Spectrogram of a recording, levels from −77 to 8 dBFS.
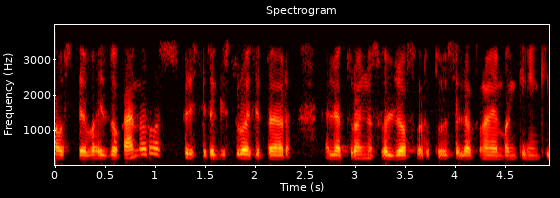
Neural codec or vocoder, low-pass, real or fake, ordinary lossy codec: none; 3.6 kHz; real; Opus, 64 kbps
